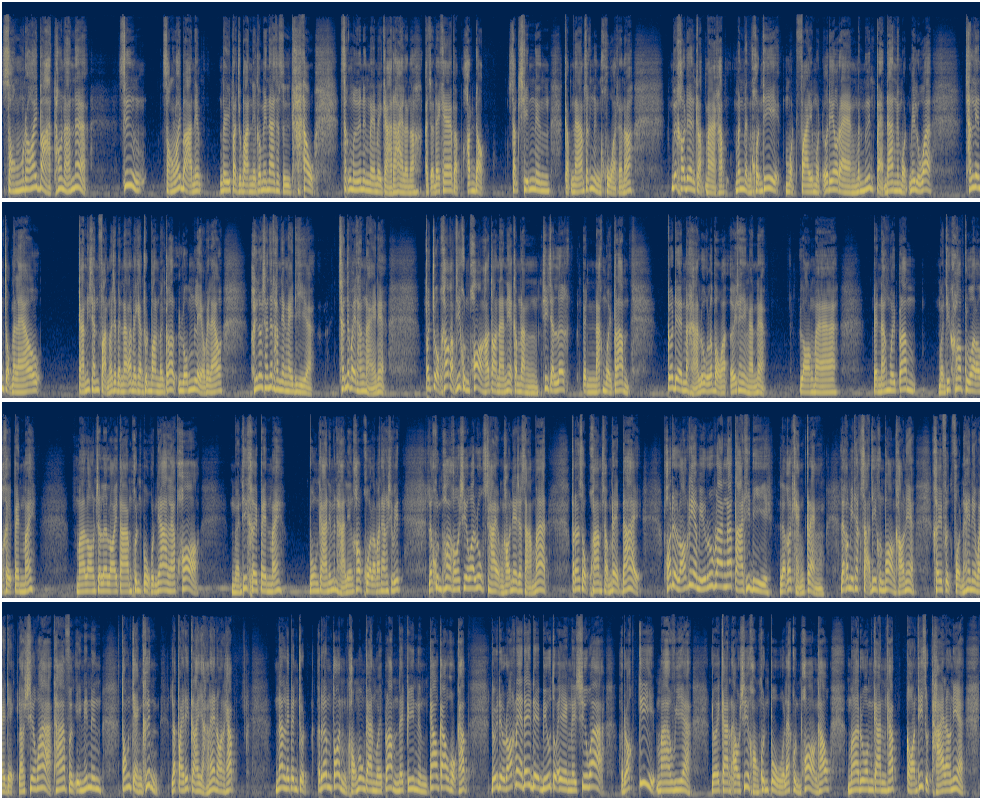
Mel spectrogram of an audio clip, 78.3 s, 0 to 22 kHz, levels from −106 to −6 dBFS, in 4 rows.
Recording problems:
squashed, flat; heavily

